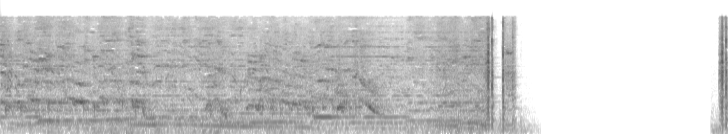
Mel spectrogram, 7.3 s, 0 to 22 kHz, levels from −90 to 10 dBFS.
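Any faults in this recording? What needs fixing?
An overlap between stream segments occurred: the time stamps of two adjacent segments, which appear to be about 6 s long, claimed the same stretch of time, and the player discarded the overlapping portion even though that audio had never actually been duplicated. Roughly 20 ms of sound, from 2.88 to 2.90 s, is simply missing, so the waveform jumps across the gap and a brief click or tiny skip is heard at that point. To prevent it, make the segmenter write contiguous, non-overlapping time stamps at each boundary.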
